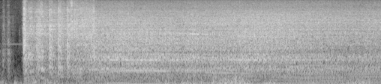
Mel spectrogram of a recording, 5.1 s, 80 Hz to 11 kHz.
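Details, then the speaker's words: 2003 Toyota Echo with a missing, lagging engine, after new spark plugs, new ignition coils and a new battery: engine catches quickly and settles into a steady, even idle with no misses; check engine light still on. "that sounds better to me yeah yeah it do never miss anyone"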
